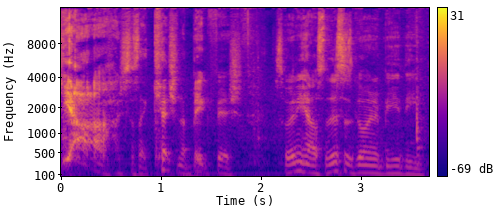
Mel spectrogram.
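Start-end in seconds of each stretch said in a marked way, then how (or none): 0.0-0.5 a high, loud whoop of victory; triumphant yell. Retold or imitated. Builder retelling his win, shouting triumphantly. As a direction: shout it like you've just landed a big fish. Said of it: "and I was like".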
